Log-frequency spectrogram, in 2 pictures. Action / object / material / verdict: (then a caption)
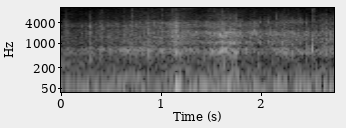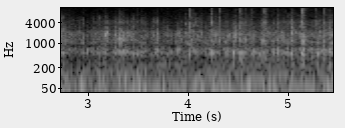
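scrape / silicone bristled scrubbing glove / silicone / none. Fingertips and long nails scratch and rub the soft bristles of a white silicone bristled dish glove held up close to the mic. The result is a steady, dense rustling scratch with a bright, crackly texture and a mid-range tone around 500 Hz, with quick ticking accents scattered throughout.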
